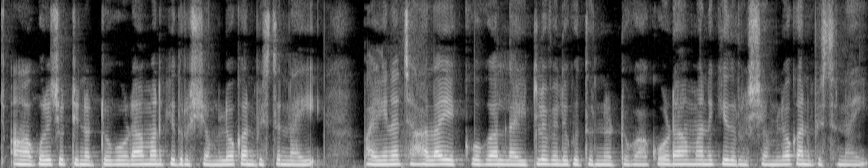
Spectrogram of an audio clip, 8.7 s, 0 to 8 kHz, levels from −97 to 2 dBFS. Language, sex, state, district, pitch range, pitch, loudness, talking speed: Telugu, female, Andhra Pradesh, Krishna, 195-205 Hz, 200 Hz, -14 LUFS, 130 wpm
